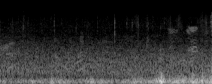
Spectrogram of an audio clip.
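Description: Football players' running footsteps on a grass field, a rhythmic run of dull thuds, with one louder thump about a second and a half in.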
